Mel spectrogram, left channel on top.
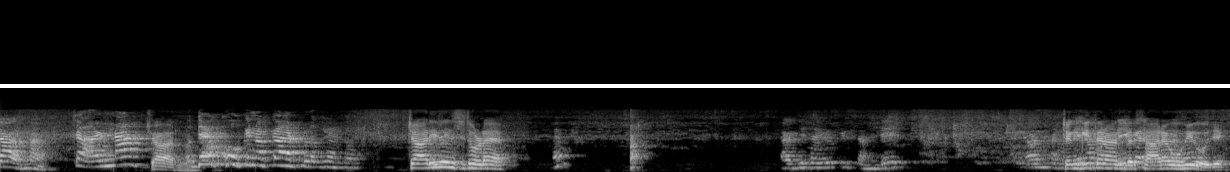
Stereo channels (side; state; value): left; silent; digital silence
